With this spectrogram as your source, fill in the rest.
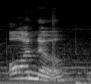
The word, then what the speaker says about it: honor: But when we pronounce these words, we say honest, are, honor, which is a vowel sound.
